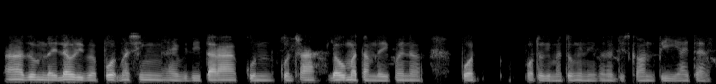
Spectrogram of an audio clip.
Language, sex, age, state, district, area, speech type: Manipuri, male, 45-60, Manipur, Churachandpur, rural, conversation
